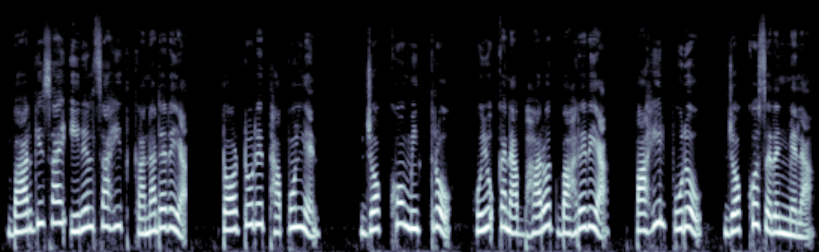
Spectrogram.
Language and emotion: Santali, neutral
